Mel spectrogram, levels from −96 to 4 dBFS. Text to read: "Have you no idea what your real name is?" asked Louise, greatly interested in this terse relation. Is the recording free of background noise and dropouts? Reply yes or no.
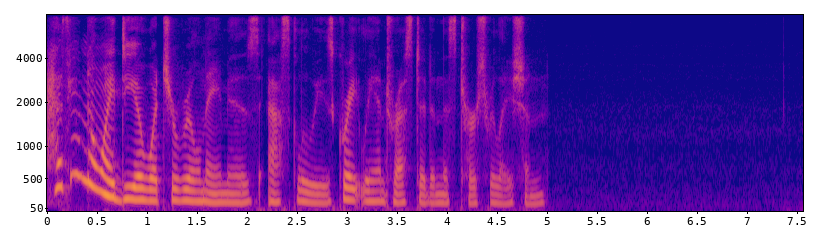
yes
